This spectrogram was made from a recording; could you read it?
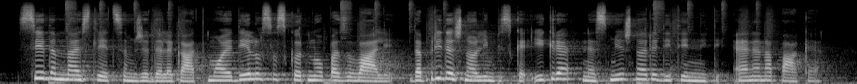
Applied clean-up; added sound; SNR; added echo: none; Drum / Drum kit; 20 dB; none.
